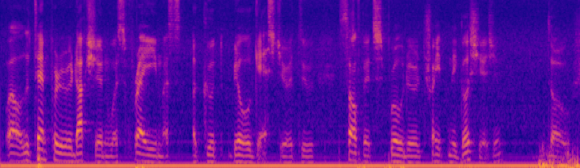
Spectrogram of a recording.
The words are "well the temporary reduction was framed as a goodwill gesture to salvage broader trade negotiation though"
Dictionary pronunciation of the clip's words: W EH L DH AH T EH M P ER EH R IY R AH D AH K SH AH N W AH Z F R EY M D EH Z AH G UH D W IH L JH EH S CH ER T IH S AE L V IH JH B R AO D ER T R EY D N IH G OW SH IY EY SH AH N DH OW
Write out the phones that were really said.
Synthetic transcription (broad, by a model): W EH L DH AH T EH M P ER EH R IY R AH D AH K SH AH N W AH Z F R EY M IH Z AH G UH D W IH L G EH S CH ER T IH S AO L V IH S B R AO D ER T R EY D N IH G OW SH IY EY SH AH N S OW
